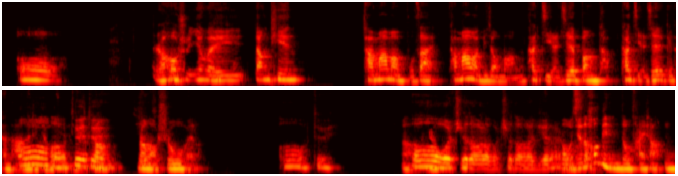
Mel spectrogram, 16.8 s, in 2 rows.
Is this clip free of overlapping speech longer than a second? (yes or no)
no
